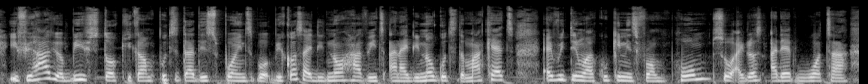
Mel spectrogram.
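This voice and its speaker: A young Nigerian woman with a Nigerian English accent, talking casually through a home cooking recipe with chatty asides. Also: lowish voice. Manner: chatty, instructive, with loose asides. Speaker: cooking vlogger.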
